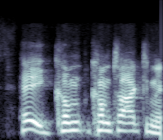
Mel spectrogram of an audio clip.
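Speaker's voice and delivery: put-on yelling. Retelling a local tour guide calling out to passing tourists, imitating someone yelling. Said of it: "he's yelling at us saying".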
